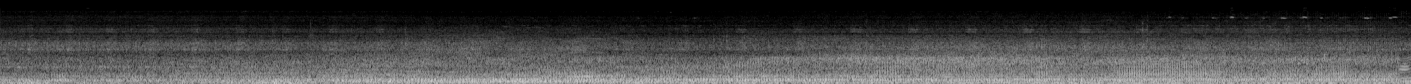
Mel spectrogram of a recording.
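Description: Wind rushing over the microphone of a rider on a road bike at speed: a loud, steady low rumble. About halfway through, a motor vehicle's engine hum rises over it.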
